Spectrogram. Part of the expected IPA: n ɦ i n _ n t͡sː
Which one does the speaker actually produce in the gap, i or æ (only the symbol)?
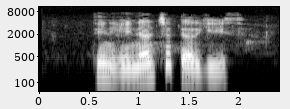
æ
